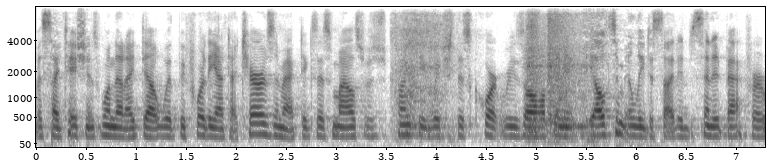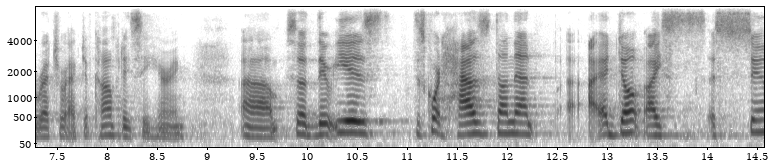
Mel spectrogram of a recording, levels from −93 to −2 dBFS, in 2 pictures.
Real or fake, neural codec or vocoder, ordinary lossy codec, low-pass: real; none; Opus, 24 kbps; 7.2 kHz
